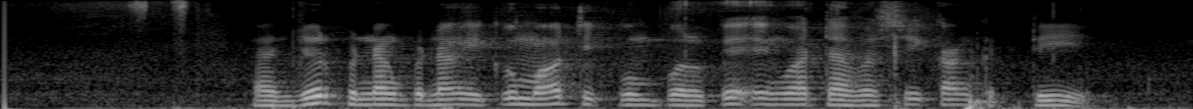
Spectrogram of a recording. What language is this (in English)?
Javanese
